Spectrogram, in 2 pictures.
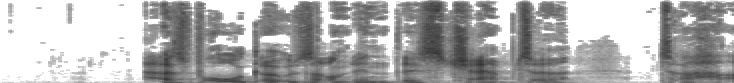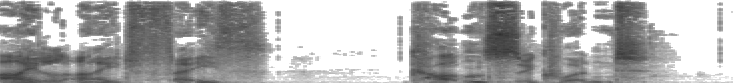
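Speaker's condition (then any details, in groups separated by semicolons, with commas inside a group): Spasmodic dystonia; brain disorder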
